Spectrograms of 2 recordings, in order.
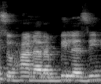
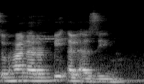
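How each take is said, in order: First: Rabbi runs into al as one short rabbil. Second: Rabbi and al are said as separate words. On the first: "ना कि सुबहान रब्बिल अज़ीम" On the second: "या सुबहान रब्बी अल अज़ीम"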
